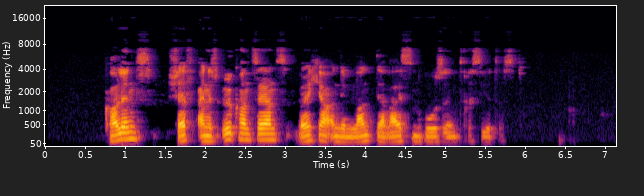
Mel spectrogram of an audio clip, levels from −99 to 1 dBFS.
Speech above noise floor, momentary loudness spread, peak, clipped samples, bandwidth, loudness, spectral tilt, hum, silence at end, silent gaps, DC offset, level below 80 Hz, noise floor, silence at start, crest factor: 60 dB; 17 LU; -2 dBFS; under 0.1%; 7.6 kHz; -19 LUFS; -5.5 dB/octave; none; 1.3 s; none; under 0.1%; -68 dBFS; -79 dBFS; 0.75 s; 20 dB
